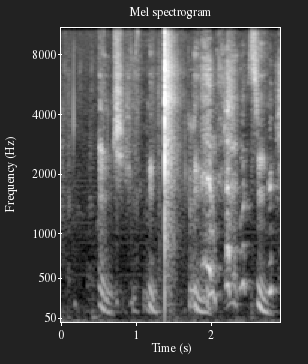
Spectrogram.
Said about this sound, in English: Yeah, I think you might have popped your mic. That's why I clapped above it.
